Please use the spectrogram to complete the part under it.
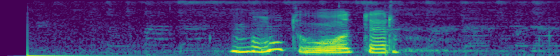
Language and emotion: Russian, sad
